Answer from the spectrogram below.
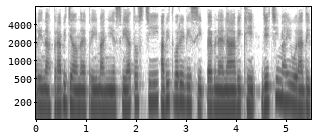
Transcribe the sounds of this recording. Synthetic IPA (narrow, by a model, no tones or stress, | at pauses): linapɾaʋiɟɛlnɛːpɾiːmaɲɪɛsʋɪat̪ɔsciːaʋit̪ʋɔɾilisipɛʊnɛːnaːʋikiɟɛcimajuːɾad̪i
